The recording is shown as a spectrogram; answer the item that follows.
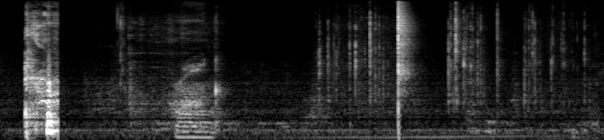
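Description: A man laughing under his breath: a sharp breathy burst near the start and a short voiced laugh about two seconds in. Scattered small clicks and taps follow in the second half.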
